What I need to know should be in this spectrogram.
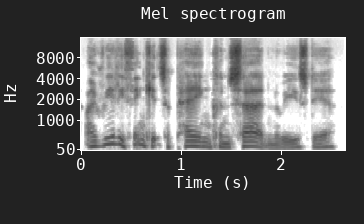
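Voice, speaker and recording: A man's voice: a little high, very animated, moderate pace, no echo, studio quality, pitched above the performer's own voice. A man voicing a coy, fussy, earnest woman cousin in a storybook, emphatic and confiding. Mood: gushing, earnest. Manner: gushing, confiding, emphatic, easily exasperated.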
